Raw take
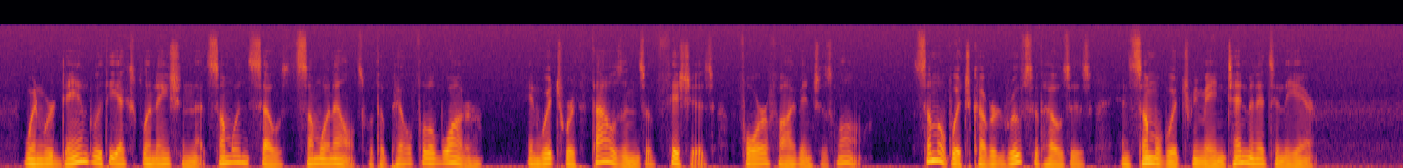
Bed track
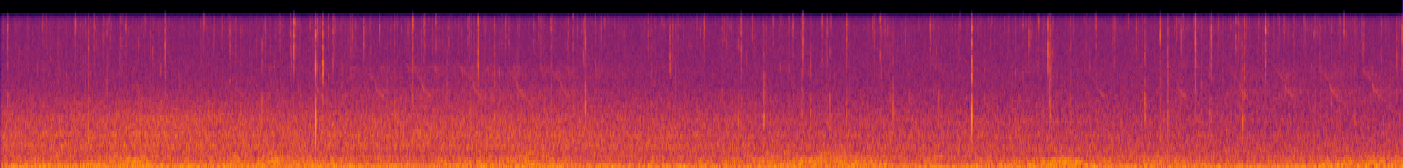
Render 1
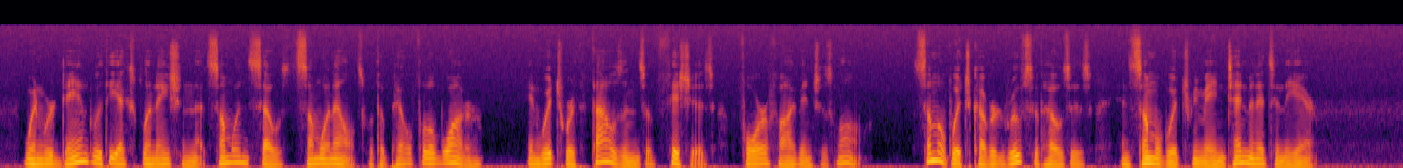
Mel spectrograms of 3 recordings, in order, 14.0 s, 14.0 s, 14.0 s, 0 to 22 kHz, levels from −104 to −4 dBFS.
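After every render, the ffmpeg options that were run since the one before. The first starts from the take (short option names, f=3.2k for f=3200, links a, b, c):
-af "afftdn=nr=6:nf=-51"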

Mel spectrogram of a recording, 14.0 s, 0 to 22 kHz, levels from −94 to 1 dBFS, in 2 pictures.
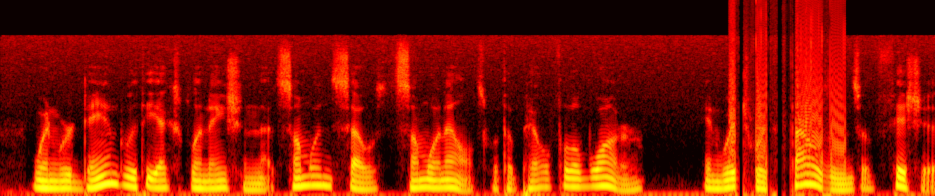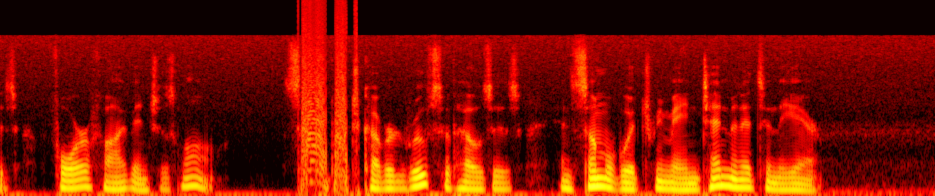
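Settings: -filter_complex "[0:a]asettb=1/sr,asplit=3[a][b][c];[a]atrim=end=5.464[d];[b]atrim=start=5.46:end=6.34,asetpts=PTS-STARTPTS,afade=t=in:d=0.004:c=qsin,afade=t=out:st=0.876:d=0.004:c=qsin,acrusher=bits=5:dc=4:mix=0:aa=0.000001[e];[c]atrim=start=6.336[f];[d][e]acrossfade=d=0.004:c1=hsin:c2=qsin[g];[g][f]acrossfade=d=0.004:c1=qsin:c2=hsin,asettb=1/sr,asplit=3[h][i][j];[h]atrim=end=9.244[k];[i]atrim=start=9.24:end=9.69,asetpts=PTS-STARTPTS,afade=t=in:d=0.004:c=qsin,afade=t=out:st=0.446:d=0.004:c=qsin,aeval=exprs='(mod(21.1*val(0)+1,2)-1)/21.1':c=same[l];[j]atrim=start=9.686[m];[k][l]acrossfade=d=0.004:c1=hsin:c2=qsin[n];[n][m]acrossfade=d=0.004:c1=qsin:c2=hsin"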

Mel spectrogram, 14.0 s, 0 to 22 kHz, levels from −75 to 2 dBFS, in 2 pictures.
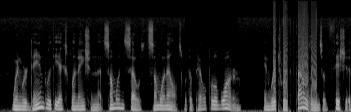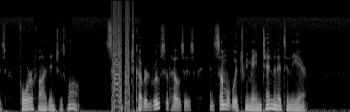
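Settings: -filter_complex "[0:a]asettb=1/sr,asplit=3[a][b][c];[a]atrim=end=3.704[d];[b]atrim=start=3.7:end=4.75,asetpts=PTS-STARTPTS,afade=t=in:d=0.004:c=qsin,afade=t=out:st=1.046:d=0.004:c=qsin,highpass=100,lowpass=4.1k[e];[c]atrim=start=4.746[f];[d][e]acrossfade=d=0.004:c1=hsin:c2=qsin[g];[g][f]acrossfade=d=0.004:c1=qsin:c2=hsin,asettb=1/sr,asplit=3[h][i][j];[h]atrim=end=7.694[k];[i]atrim=start=7.69:end=8.47,asetpts=PTS-STARTPTS,afade=t=in:d=0.004:c=qsin,afade=t=out:st=0.776:d=0.004:c=qsin,highshelf=f=6.7k:g=-6.5[l];[j]atrim=start=8.466[m];[k][l]acrossfade=d=0.004:c1=hsin:c2=qsin[n];[n][m]acrossfade=d=0.004:c1=qsin:c2=hsin,asettb=1/sr,asplit=3[o][p][q];[o]atrim=end=9.844[r];[p]atrim=start=9.84:end=11.75,asetpts=PTS-STARTPTS,afade=t=in:d=0.004:c=qsin,afade=t=out:st=1.906:d=0.004:c=qsin,highpass=210,lowpass=4.9k[s];[q]atrim=start=11.746[t];[r][s]acrossfade=d=0.004:c1=hsin:c2=qsin[u];[u][t]acrossfade=d=0.004:c1=qsin:c2=hsin"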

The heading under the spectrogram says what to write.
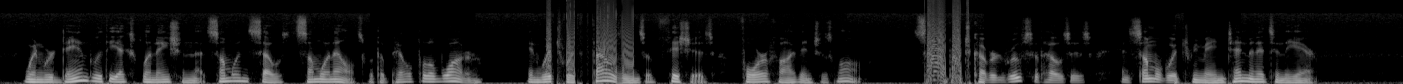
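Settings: -filter_complex "[0:a]asettb=1/sr,asplit=3[a][b][c];[a]atrim=end=11.844[d];[b]atrim=start=11.84:end=12.41,asetpts=PTS-STARTPTS,afade=t=in:d=0.004:c=qsin,afade=t=out:st=0.566:d=0.004:c=qsin,lowpass=f=1.6k:p=1[e];[c]atrim=start=12.406[f];[d][e]acrossfade=d=0.004:c1=hsin:c2=qsin[g];[g][f]acrossfade=d=0.004:c1=qsin:c2=hsin"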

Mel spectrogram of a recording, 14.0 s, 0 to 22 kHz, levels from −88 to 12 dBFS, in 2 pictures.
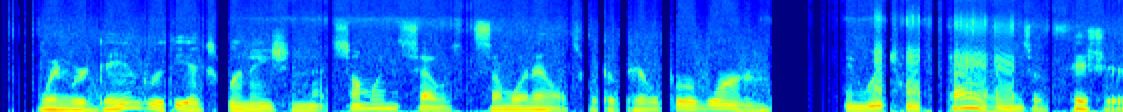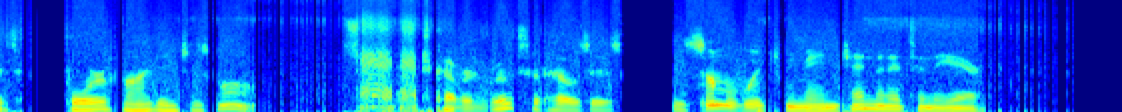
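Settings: -af "afftfilt=real='re*pow(10,15/40*sin(2*PI*(0.53*log(max(b,1)*sr/1024/100)/log(2)-(-0.3)*(pts-256)/sr)))':imag='im*pow(10,15/40*sin(2*PI*(0.53*log(max(b,1)*sr/1024/100)/log(2)-(-0.3)*(pts-256)/sr)))':win_size=1024:overlap=0.75,acrusher=bits=6:mix=0:aa=0.000001"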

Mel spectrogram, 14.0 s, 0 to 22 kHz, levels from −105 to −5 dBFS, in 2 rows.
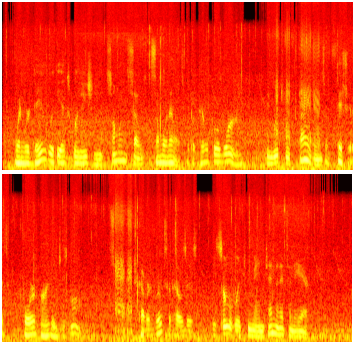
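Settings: -filter_complex "[1:a]volume=-5.5dB[a];[0:a][a]amix=inputs=2:normalize=0"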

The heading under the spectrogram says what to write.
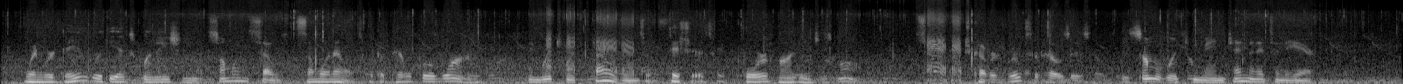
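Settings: -filter_complex "[0:a]asplit=2[a][b];[b]adelay=449,volume=-18dB,highshelf=f=4k:g=-10.1[c];[a][c]amix=inputs=2:normalize=0"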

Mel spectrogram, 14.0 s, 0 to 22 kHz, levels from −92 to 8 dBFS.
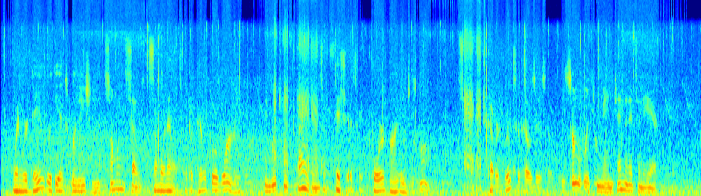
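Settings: -af "volume=4dB,alimiter=limit=-3dB:level=0:latency=1"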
